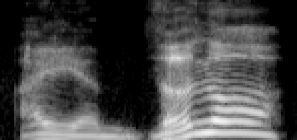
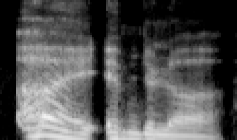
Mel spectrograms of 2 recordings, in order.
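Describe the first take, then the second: First: The stress is on the word the. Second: The stress is on the word I.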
